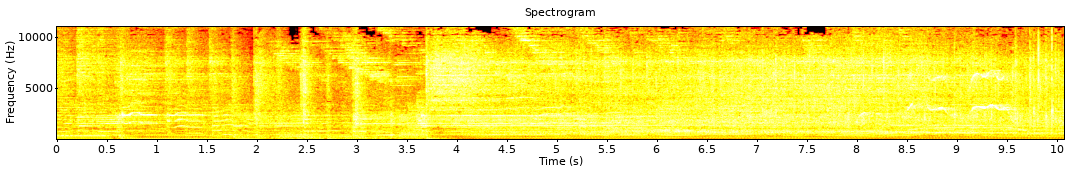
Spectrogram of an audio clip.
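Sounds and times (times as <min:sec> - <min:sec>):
crowd cheering and whooping: 0:02.8 - 0:10.0.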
